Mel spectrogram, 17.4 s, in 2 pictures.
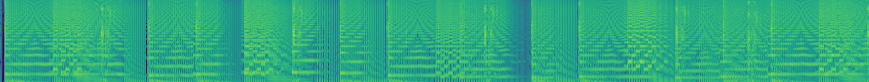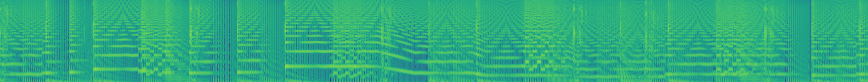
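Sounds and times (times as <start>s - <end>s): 
short tune on a SID CSG8580R5 chip: 0.0s - 17.3s.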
